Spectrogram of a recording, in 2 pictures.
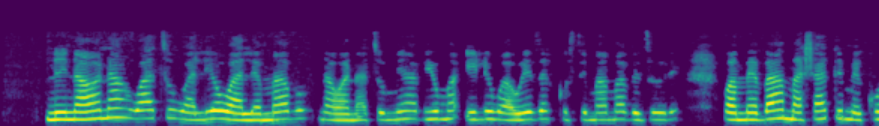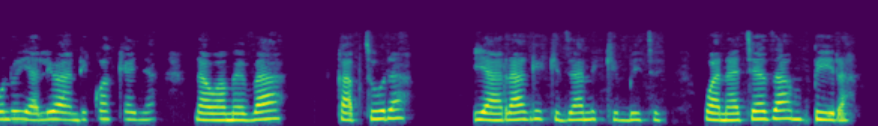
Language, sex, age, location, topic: Swahili, female, 18-24, Nakuru, education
